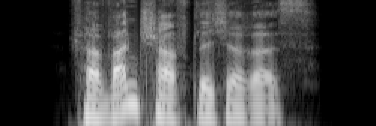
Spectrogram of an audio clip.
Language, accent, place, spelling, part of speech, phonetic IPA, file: German, Germany, Berlin, verwandtschaftlicheres, adjective, [fɛɐ̯ˈvantʃaftlɪçəʁəs], De-verwandtschaftlicheres.ogg
- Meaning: strong/mixed nominative/accusative neuter singular comparative degree of verwandtschaftlich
